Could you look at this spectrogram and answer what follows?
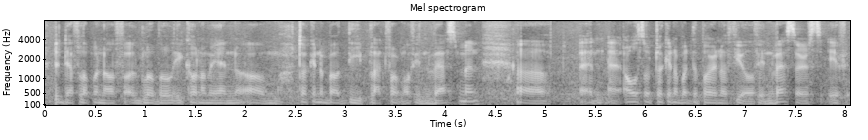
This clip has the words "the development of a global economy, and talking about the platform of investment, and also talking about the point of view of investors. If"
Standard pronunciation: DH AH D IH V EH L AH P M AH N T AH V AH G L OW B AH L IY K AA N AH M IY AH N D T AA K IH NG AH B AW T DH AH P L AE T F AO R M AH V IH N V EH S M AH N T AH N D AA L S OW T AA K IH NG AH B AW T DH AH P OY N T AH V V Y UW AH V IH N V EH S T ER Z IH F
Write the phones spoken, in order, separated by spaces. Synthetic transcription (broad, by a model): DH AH D IH V EH L AH P M AH N T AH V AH G L OW B AH L IY K AA N AH M IY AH N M T AA K IH NG AH B AW T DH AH P L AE T F AO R M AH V IH N V EH S M AH N T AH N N AA L S OW T AA K IH NG AH B AW T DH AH P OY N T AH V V Y UW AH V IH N V EH S T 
